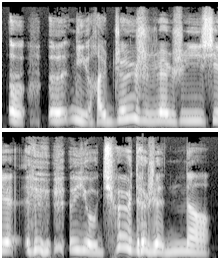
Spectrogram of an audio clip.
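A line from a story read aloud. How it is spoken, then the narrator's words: Smiling. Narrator (Chinese): 贪吃先生笑着对快乐先生说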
